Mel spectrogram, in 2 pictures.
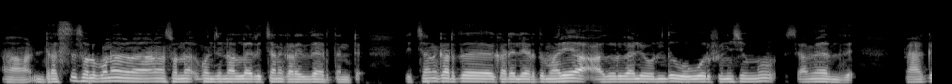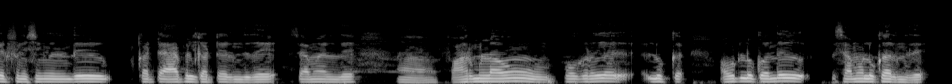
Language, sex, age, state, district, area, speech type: Tamil, female, 18-30, Tamil Nadu, Dharmapuri, rural, spontaneous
